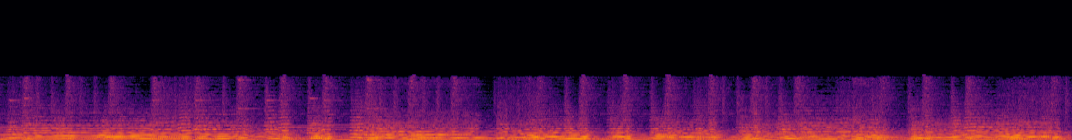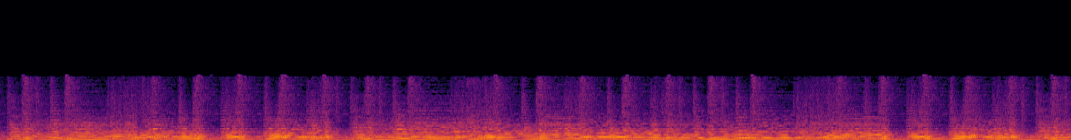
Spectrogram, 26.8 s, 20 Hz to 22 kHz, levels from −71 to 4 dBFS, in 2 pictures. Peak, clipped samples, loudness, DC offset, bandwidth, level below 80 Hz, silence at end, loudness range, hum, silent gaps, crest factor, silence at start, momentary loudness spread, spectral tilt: -4 dBFS; under 0.1%; -20 LUFS; under 0.1%; 11 kHz; -24 dBFS; 0 s; 1 LU; none; none; 14 dB; 0 s; 4 LU; -5 dB/octave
